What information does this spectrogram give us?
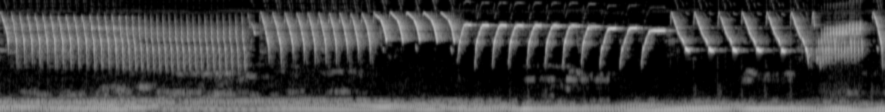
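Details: Morning training song of a Spanish Timbrado canary: a fast metallic rattle, then sequences of repeated swooping notes shifting to rising sweeps, over a steady low background hum.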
